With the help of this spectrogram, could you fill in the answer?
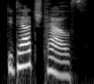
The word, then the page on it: detached house: British English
